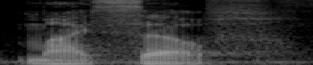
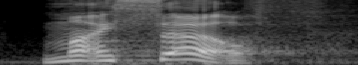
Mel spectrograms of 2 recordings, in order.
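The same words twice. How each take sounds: First: Understated deep, solemn voice; very deep, low. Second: High ringing joyful call. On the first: Unseen lion answers who he is, deep and low. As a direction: say it low and weighty, without volume. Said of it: "very deep and low so that the earth shook". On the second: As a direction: call it out loudly and gladly, pitched way up. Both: A narrator's reading.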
